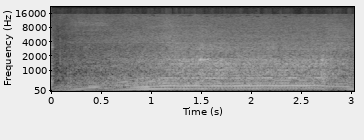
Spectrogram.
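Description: Car with a 1.8T engine revving on launch control, the engine note climbing and then holding a steady, loud, buzzing drone close by, with no talking.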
